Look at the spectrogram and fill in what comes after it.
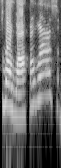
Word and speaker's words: Throlopolis: Throlopolis, but a lot of people also just kind of nickname me Corporate Erin.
